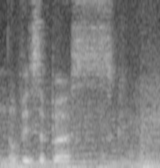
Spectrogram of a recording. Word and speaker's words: Novosibirsk: So witness the story of the last year of life in Novosibirsk, that's how you say it, Metro through the eyes of Colonel Klebnikov.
